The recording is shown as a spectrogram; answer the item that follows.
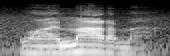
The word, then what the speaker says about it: Waimārama: however for that meaning to be correct it must have a macron after the first a of Marama so the pronunciation is Waimarama it was central to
